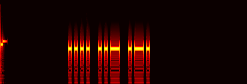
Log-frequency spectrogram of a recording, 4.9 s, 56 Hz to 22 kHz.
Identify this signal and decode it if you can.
Morse code, heard as a keyed tone, about 20 wpm, 700 Hz. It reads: HUR
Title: Build A Word - 3 Letters At A Time - 9-Letter Words - 20wpm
